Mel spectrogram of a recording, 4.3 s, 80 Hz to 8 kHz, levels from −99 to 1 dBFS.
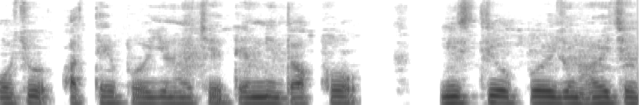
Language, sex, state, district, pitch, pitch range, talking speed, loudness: Bengali, male, West Bengal, Dakshin Dinajpur, 125 Hz, 120-130 Hz, 125 wpm, -32 LUFS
